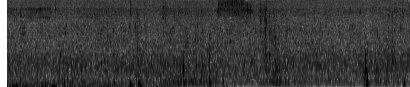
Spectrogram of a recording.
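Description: Shallow creek water running over riffles, with wind rumbling on the microphone through the first couple of seconds and a few short knocks.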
